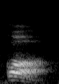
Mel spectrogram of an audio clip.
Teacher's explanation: এই ক টা উচ্চারণ করা হয় কণ্ঠ থেকে গলা থেকে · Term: কণ্ঠবর্ণ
